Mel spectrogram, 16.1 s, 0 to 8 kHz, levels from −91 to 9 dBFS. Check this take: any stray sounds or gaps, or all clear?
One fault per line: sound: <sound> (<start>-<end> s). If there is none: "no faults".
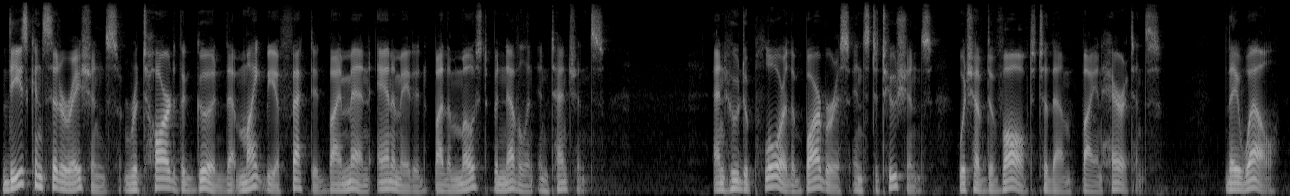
no faults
